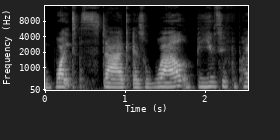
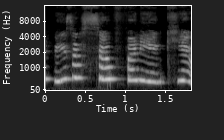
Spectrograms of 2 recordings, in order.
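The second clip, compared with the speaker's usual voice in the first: high, loud squeal of delight; delighted high squeal over cute little things; 8 dB louder than usual. Real, not acted. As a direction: squeal it like you can't contain yourself.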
